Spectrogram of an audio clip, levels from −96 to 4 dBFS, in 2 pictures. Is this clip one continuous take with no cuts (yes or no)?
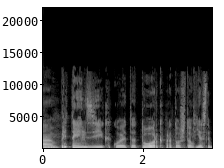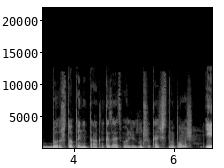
no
